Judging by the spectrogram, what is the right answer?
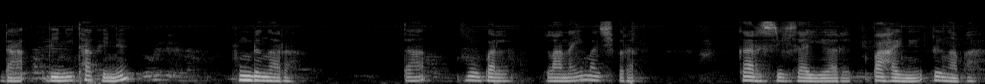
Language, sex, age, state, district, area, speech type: Bodo, female, 45-60, Assam, Baksa, rural, spontaneous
